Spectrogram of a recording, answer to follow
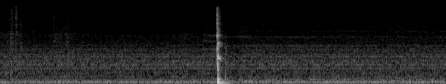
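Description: A hand-held gas blowtorch being lit: a single sharp click-pop about halfway through, over a steady low hum. The torch's gas is running out.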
